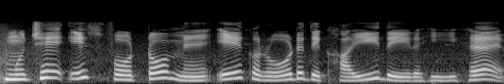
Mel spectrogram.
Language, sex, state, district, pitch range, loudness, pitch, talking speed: Hindi, female, Madhya Pradesh, Katni, 185-265 Hz, -14 LUFS, 225 Hz, 120 wpm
